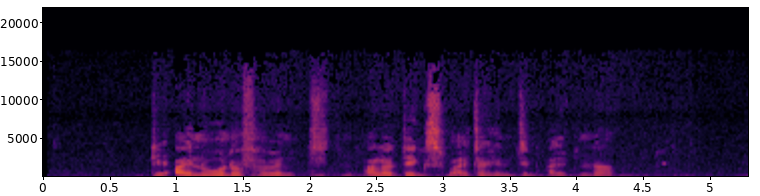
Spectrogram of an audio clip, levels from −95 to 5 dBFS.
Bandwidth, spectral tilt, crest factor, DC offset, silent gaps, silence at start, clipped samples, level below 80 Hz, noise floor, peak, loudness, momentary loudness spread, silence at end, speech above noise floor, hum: 16.5 kHz; -3 dB/octave; 24 dB; under 0.1%; none; 0.8 s; under 0.1%; -66 dBFS; -74 dBFS; -24 dBFS; -46 LUFS; 12 LU; 0 s; 28 dB; none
